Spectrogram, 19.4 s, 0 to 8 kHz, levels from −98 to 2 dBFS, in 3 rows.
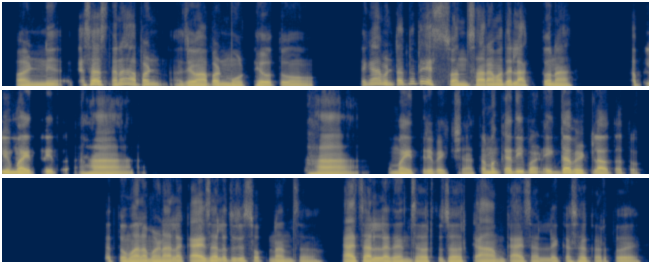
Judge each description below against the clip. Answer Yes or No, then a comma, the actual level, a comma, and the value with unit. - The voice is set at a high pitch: No, low, 120 Hz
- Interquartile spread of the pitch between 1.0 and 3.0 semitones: No, average, 3.5 semitones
